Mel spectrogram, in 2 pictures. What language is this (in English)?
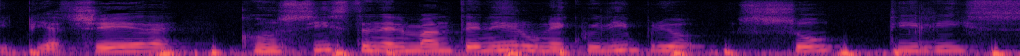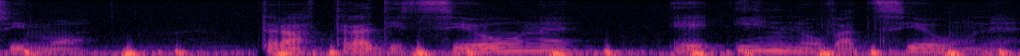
Italian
